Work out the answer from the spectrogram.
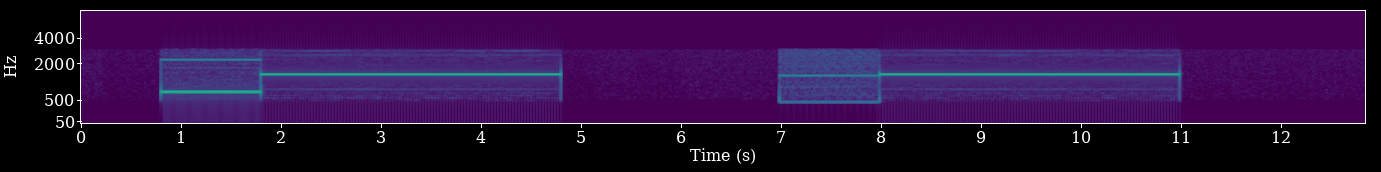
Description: Two-tone page, heard as a one-second tone, then a three-second tone, about 750 then 1430 Hz, about 1370 then 1430 Hz. It is heard from 0.8 to 11.0 s.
